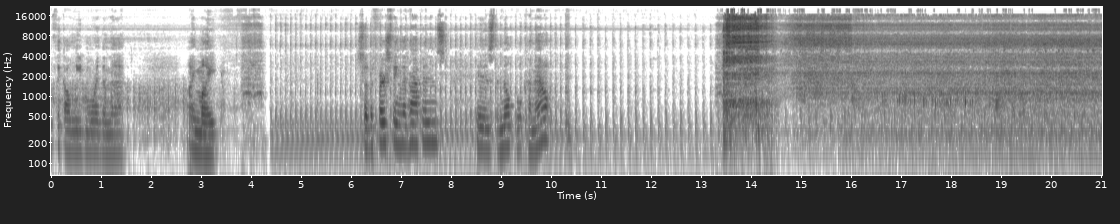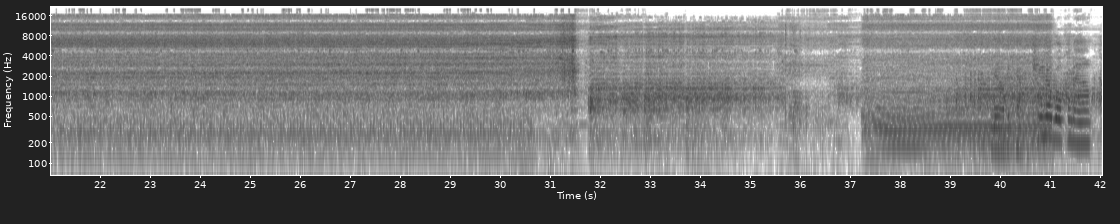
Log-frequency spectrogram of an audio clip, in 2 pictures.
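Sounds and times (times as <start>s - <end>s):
pump pulsing: 13.3s - 42.0s
steam hissing frothing milk: 13.4s - 42.0s.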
